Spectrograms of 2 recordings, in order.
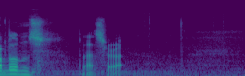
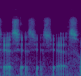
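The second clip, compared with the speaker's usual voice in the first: whisper; 12 dB quieter than usual. Real, not acted. Muttering to himself.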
